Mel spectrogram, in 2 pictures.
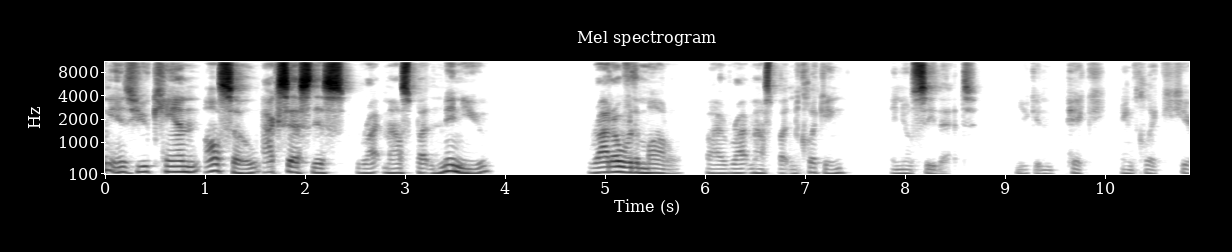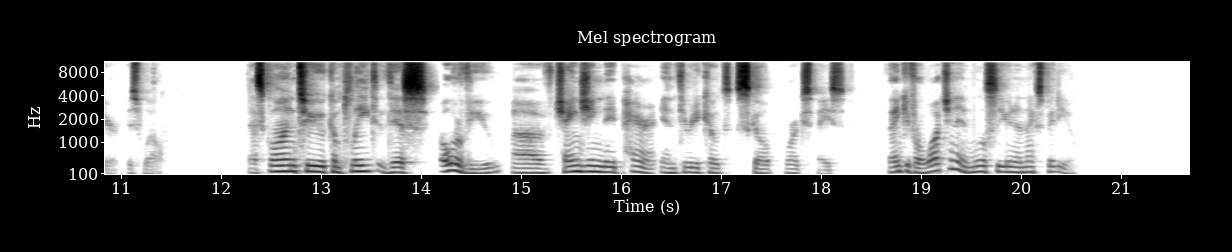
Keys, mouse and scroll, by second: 2.7 right click, 6.9 right click.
